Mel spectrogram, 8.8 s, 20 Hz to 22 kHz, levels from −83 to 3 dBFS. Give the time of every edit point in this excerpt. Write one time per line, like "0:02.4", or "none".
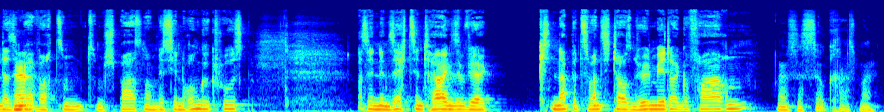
none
